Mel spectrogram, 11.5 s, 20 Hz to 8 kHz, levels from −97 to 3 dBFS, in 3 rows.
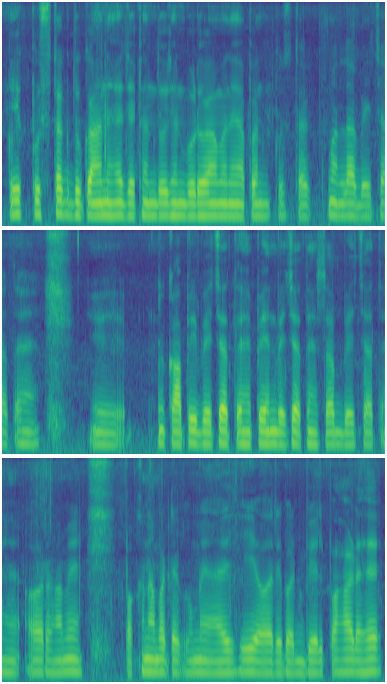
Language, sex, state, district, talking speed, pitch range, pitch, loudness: Hindi, male, Chhattisgarh, Jashpur, 210 wpm, 110-120 Hz, 115 Hz, -20 LUFS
